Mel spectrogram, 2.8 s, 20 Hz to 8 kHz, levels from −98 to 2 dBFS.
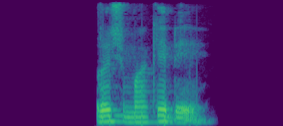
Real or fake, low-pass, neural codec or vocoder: real; 7.2 kHz; none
